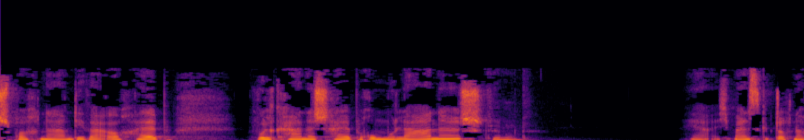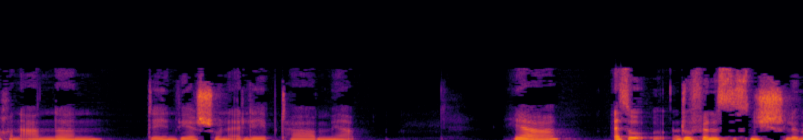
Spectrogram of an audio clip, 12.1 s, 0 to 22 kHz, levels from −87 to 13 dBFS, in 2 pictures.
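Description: Throughout the speech there is a watery, swirling quality, with metallic chirps on s sounds, dull treble and smeared consonant attacks. This is likely MP3 compression at a starved bitrate, around 48 kbps, where the encoder cuts the top end and drops weak frequency lines frame by frame.

From 10.61 to 10.64 s, a brief hiss of about 16 dB rises ahead of a sharp onset, spreading over 31 ms, and the attack sounds softened. This is pre-echo: quantisation noise meant for the loud attack filled the roughly 48 ms block, including the quiet moment before it. That points to the encoder not switching to short blocks.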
